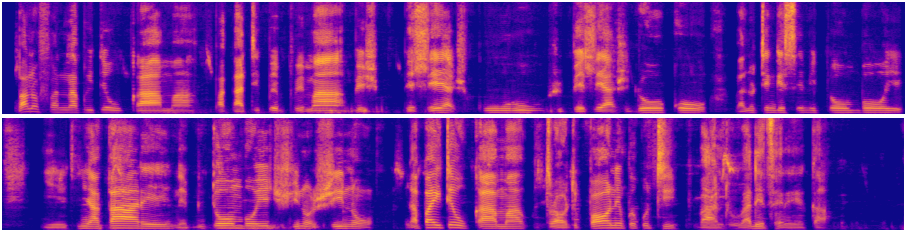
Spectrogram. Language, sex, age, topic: Ndau, male, 36-49, health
